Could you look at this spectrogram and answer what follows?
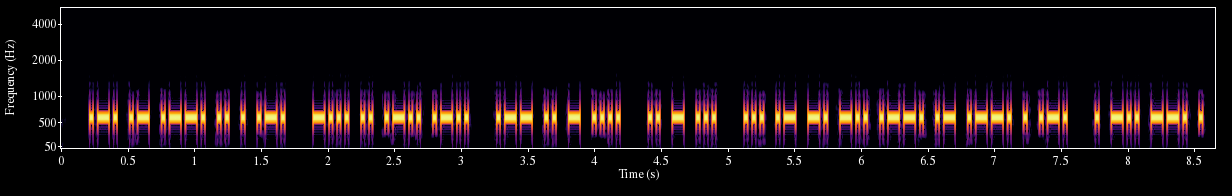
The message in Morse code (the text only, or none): RAPIER BILL WITH ITS SANDPAPER EDGE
